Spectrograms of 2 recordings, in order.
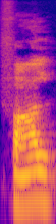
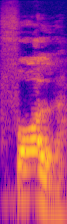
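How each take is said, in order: First: The vowel is said with unrounded, spread lips. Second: The vowel is said with rounded lips. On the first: The speaker calls it wrong. "That's absolutely wrong" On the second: The speaker calls it right. "round shape look రావాల్సింది"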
